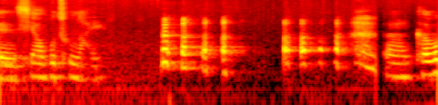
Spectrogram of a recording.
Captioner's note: laughs instead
